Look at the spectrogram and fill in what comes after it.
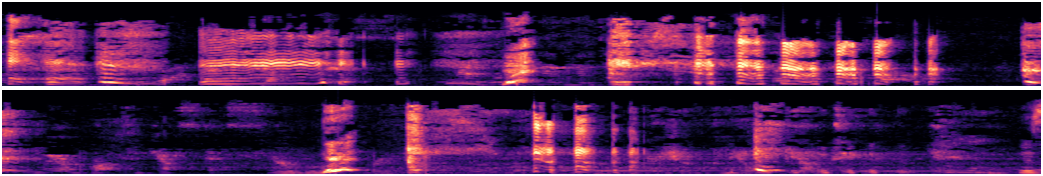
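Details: Sudden short gulping catches, about three, from a child with the hiccups, amid a child's laughter and adult talk in the background; hiccups.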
